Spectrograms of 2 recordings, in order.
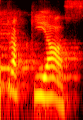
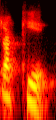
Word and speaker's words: tracheae: Trachea is one, tracheae is plural. Okay, ma'am. we don't say tracheas, we say tracheae.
